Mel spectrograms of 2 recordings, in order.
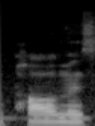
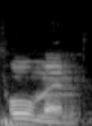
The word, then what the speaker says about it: Pullman: It uh I would say this is one of Bill Paulman's uh best performances. Pullman.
